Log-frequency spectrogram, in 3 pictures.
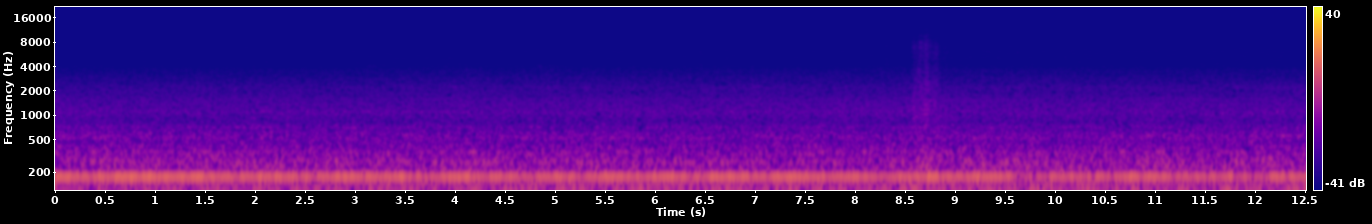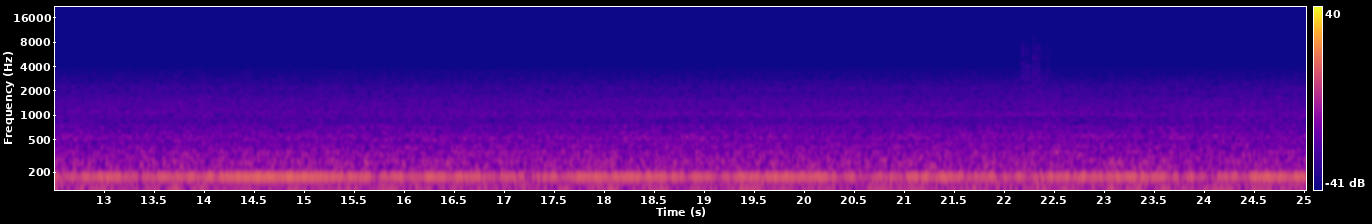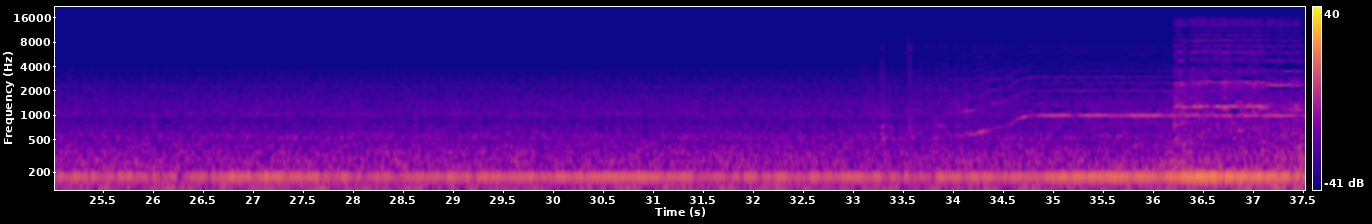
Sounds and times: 32.8s T train stopping 37.5s

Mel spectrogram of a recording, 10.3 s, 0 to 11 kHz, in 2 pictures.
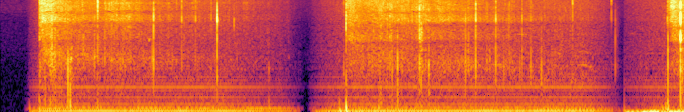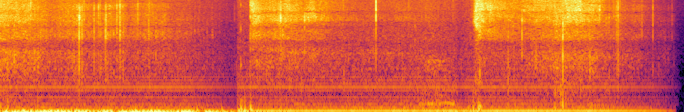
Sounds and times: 0.2s Popcorn makes a little sizzling sound 1.6s
2.6s Popcorn makes a little sizzling sound 4.2s
5.0s Popcorn makes a little sizzling sound 7.8s
8.6s Popcorn makes a little sizzling sound 10.2s

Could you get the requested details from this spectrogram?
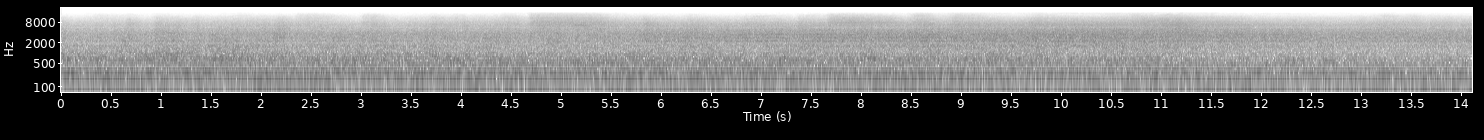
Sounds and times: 0.0s Trains pass by 14.1s

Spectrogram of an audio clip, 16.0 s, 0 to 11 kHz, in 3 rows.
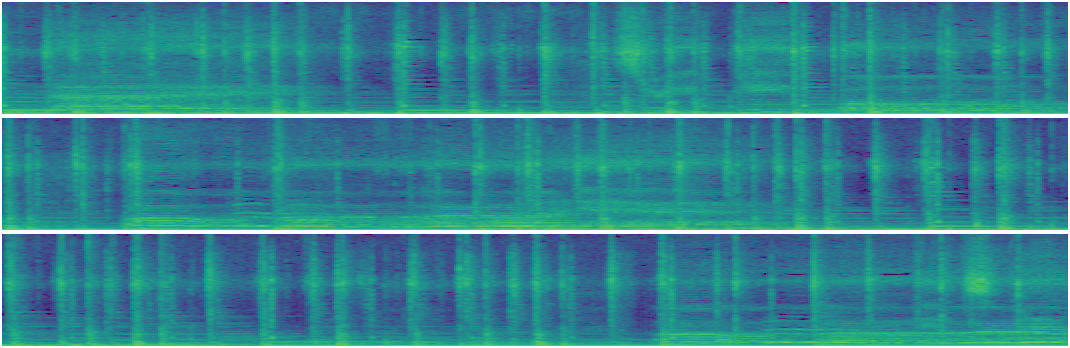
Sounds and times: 0.0s vocal loops 10.1s
0.0s acoustic guitar 15.9s
0.0s bass 15.9s
0.0s drum beat 15.9s
13.5s vocal loops 15.9s

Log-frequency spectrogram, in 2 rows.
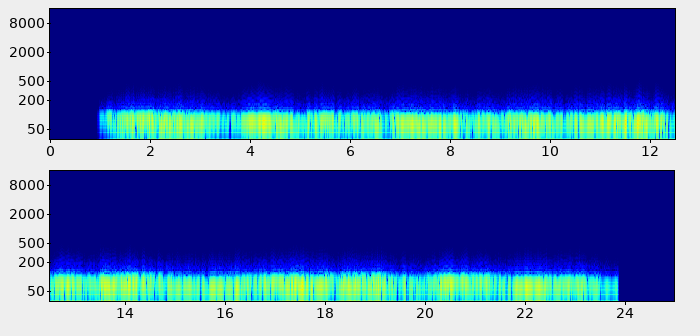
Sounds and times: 1.0s Rumble 23.9s

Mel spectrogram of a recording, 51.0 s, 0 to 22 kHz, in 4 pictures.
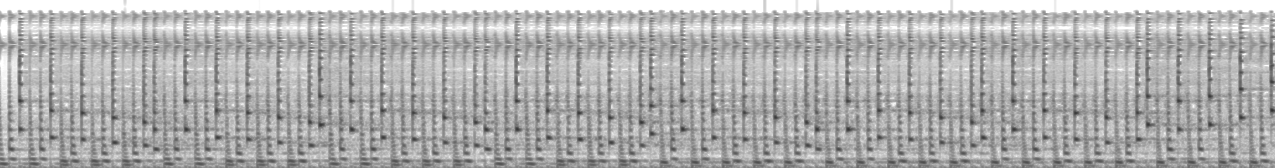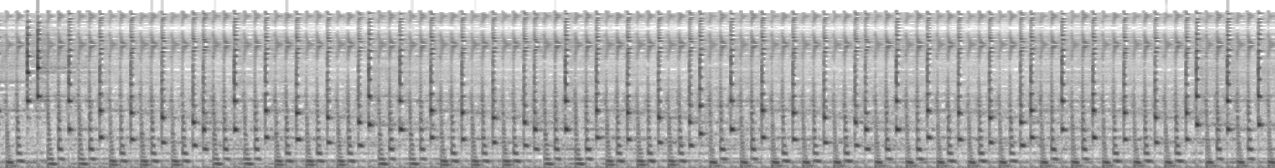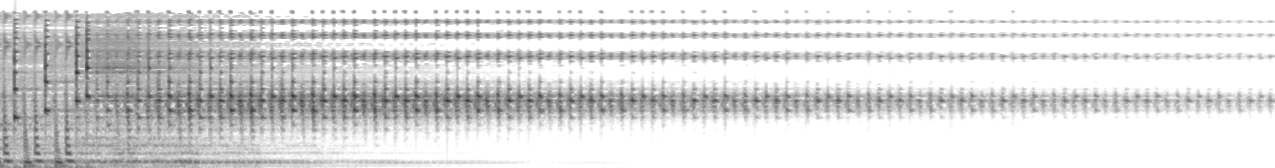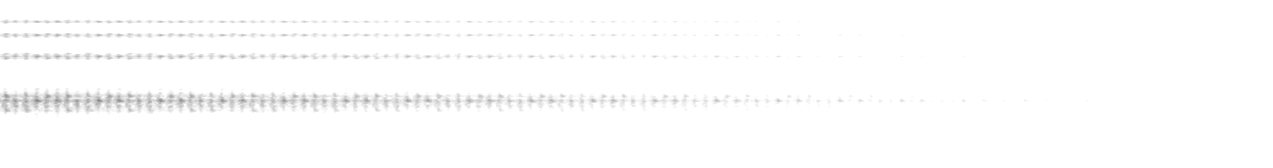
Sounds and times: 0.0s Bass 28.7s

